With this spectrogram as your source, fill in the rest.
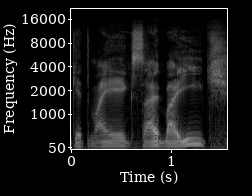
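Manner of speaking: comic, exaggerated Quebec French accent. Contrasting French accents as a joke: mock Quebec French accent. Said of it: "Not to be mistaken with the Quebec French".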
